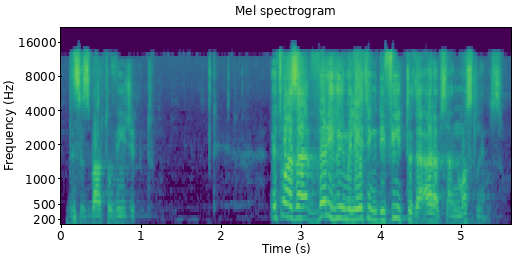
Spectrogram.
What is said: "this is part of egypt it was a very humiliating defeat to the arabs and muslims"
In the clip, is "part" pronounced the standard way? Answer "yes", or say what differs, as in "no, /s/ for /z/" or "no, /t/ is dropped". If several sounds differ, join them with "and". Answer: no, /b/ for /p/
